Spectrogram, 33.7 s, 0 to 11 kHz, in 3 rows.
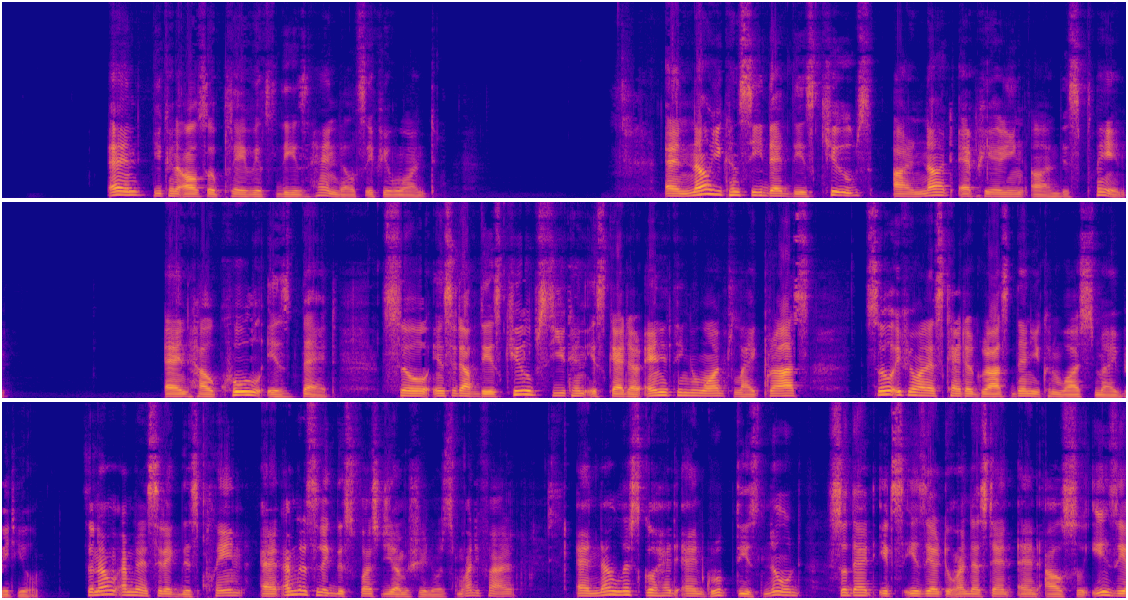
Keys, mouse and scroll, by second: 0.0 middle click, 0.8-1.5 scroll up 4, 1.5 click, 2.3-5.2 drag, 5.6 click, 7.8-9.3 middle drag, 9.3 click, 9.7 g, 15.4-19.7 middle drag, 21.0-23.1 middle drag, 24.4 click, 26.9 click, 27.4-28.3 scroll down 10, 27.8 middle click, 28.3-30.5 middle drag.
